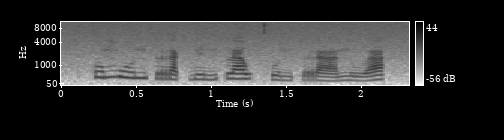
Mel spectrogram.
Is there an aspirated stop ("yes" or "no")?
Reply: yes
